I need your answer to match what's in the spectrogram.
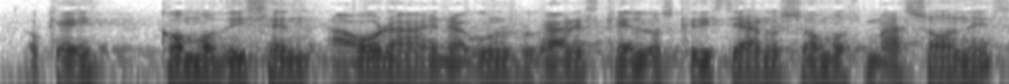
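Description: A man preaching, telling a martyr's story in an animated way, with many fillers and acted-out crowd shouts. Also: medium pitch. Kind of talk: sermon storytelling. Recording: dull sound in a reverberant hall.

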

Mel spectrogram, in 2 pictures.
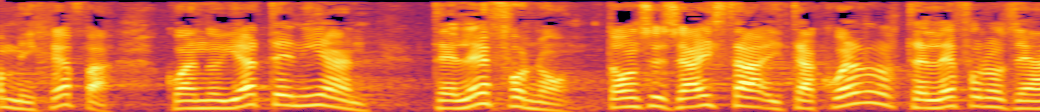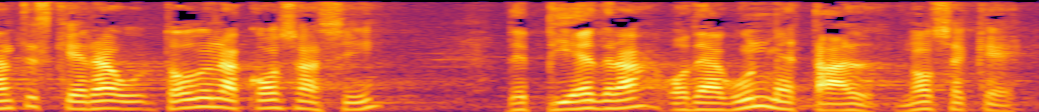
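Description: A Mexican man preaching a sermon, lively and joking as he acts out everyday scenes. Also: fairly high pitch. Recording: dull audio with long hall reverb.

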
